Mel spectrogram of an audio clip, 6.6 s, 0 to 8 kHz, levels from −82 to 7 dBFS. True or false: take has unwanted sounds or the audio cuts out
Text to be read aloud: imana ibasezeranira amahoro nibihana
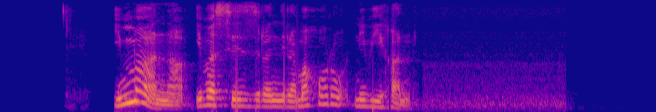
false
